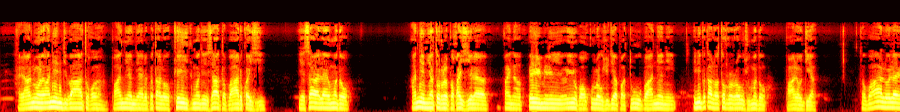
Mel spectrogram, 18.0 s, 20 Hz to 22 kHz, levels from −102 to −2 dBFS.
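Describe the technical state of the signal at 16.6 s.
At 16.6 s you're hearing the same thing that runs through the whole speech clip: damage from what's likely MP3 compression, and it's plainly audible. There's nothing at all above 10.6 kHz, because the encoder cut the treble off at a fixed point to save bits. It's also dropping weak frequency lines that flicker on and off frame to frame, giving that watery, swirly texture and chirpy sibilants. All of that points to a low bitrate of around 40 kbps.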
